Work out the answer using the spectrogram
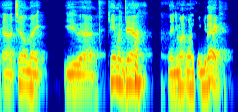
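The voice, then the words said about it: Put-on New Zealand accent. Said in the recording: “he's Kiwi ... I don't know how good my accent is”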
